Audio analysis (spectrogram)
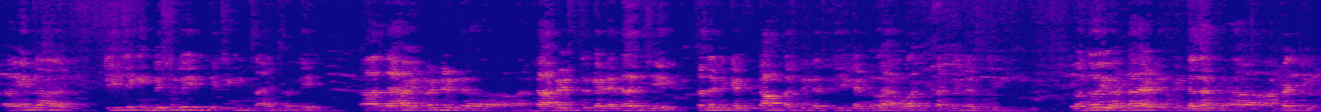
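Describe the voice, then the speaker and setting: A man's voice: a little high, steady tone, normal speed. A middle-aged man with an Indian accent, moderating informally as a classroom teacher and often repeating and rephrasing points. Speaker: teacher moderating a student debate. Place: small indoor classroom with bare walls. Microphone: far camera across the room. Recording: echoey classroom, distant mic, faint noise.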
